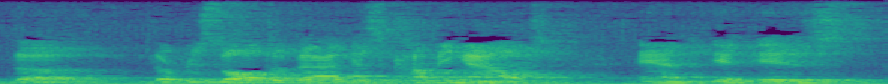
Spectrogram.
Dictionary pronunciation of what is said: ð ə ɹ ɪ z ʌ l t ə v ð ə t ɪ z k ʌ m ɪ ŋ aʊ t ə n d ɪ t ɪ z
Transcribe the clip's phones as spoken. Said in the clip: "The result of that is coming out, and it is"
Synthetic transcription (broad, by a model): ð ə ɹ ɪ z ʌ l t ə v ð ə t ɪ z k ʌ m ɪ ŋ aʊ t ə n ɪ t ɪ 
